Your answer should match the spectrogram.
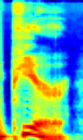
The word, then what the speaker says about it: Pierre: South Dakota Pier wrong she kept saying Pierre two syllables like the French name and he said it was Pier one syllable like what you fish off of he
